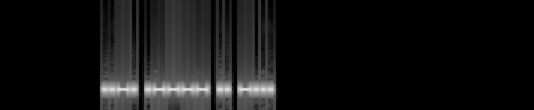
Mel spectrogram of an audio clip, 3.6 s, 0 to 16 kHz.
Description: Morse code, heard as a keyed tone, about 52 wpm, 700 Hz. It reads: F1IB
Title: DXCC-100 Call Signs - 4 Characters - Repeated 3x - 50wpm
